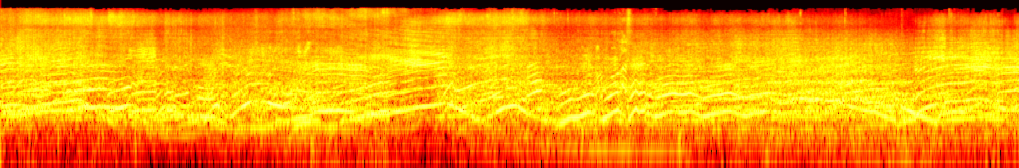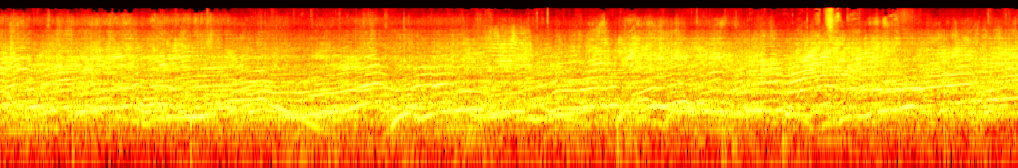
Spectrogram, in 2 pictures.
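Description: Several carcross buggies racing on a dirt track, their motorcycle-derived engines revving up and down through the gears. The many engine notes overlap and keep rising and falling in pitch.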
